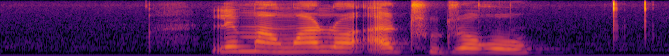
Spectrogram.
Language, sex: Northern Sotho, female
